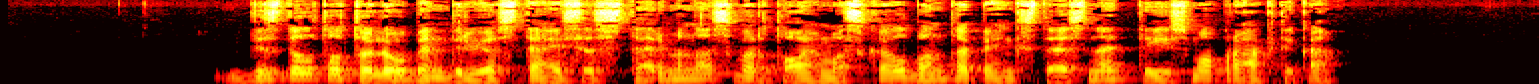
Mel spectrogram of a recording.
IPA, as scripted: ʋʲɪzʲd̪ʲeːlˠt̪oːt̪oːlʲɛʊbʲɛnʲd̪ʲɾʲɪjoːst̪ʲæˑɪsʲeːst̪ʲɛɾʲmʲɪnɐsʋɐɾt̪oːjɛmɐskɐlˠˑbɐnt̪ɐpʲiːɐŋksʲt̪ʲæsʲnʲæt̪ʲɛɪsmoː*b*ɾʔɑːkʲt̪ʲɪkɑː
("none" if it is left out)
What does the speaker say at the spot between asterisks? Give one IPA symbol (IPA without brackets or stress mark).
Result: p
